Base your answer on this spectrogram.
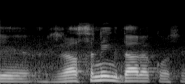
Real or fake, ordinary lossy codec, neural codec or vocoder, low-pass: real; none; none; 7.2 kHz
